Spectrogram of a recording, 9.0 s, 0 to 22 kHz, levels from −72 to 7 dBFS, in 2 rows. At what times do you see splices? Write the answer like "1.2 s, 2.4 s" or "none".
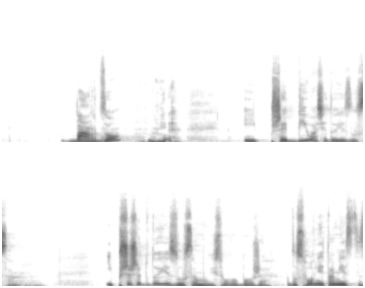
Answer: none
